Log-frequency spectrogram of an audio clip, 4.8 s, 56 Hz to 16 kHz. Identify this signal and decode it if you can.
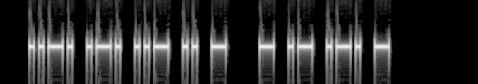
Morse code, heard as a keyed tone, about 25 wpm, 700 Hz. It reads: FRUIT TART
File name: practice / 25wpm / Difficult Words with Hints - 25wpm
